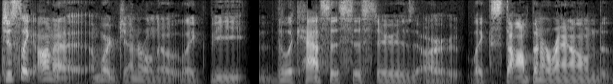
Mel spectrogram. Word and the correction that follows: Lachesis: How do you say it? – It's the Where did I get Lacasis? I don't know. Abyssalis. – Because Lachesis is one of the sisters.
